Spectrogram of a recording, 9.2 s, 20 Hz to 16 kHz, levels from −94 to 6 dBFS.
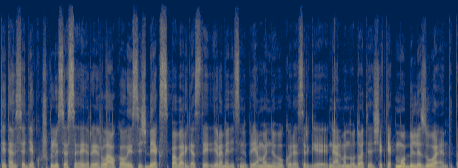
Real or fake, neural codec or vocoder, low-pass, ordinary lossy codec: real; none; 14.4 kHz; Opus, 64 kbps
